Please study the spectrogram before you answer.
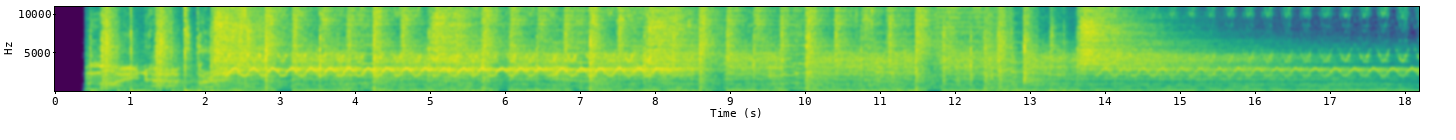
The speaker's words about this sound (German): Ja, richtig gehört. Das war jetzt nicht nur der Sound einer Alarmanlage.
